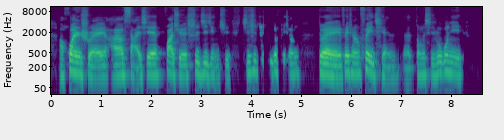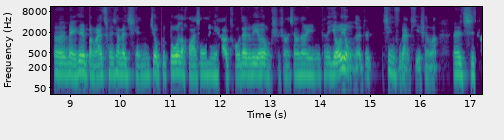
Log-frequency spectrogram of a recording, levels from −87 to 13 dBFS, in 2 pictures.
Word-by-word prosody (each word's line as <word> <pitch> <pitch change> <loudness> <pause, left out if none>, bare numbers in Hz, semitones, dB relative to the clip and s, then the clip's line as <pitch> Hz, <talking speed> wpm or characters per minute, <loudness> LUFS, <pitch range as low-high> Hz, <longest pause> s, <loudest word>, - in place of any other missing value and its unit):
啊， 115 - -6
换 140 +2 +6
水， 105 -3 +1
还 110 +1 -5
要 115 +1 +3
撒 120 -1 -3
一 - - -2
些 120 +1 +2
化 130 - +3
学 120 -2 0
试 130 +5 -5
剂 130 +1 -3
进 115 -3 -9
去。 110 0 -11 0.2
其 140 - -5
实 150 +1 -5
这 140 - -13
是 - - -24
一 - - -4
个 150 - +4
非 - - -13
常 125 - -4 0.5
对， 120 -5 +7
非 140 +5 +4
常 130 -2 -1
费 150 +1 +3
钱 105 -4 -8
的 90 -1 -11
东 120 0 -7
西。 120 0 -8
如 135 +4 -1
果 145 +1 +1
你， 125 -4 -4 0.4
呃， 130 -1 +1
每 125 -2 0
个 145 - 0
月 145 - +6
本 140 -4 -2
来 110 +2 +1
存 125 +2 -7
下 135 0 -3
来 120 0 +1
钱， 120 -1 -9
就 135 +3 0
不 125 - -9
多 135 +2 +5
的 135 - +4
话， 115 -3 -4
相 120 +2 -6
当 120 - -4
于 - - -8
你 115 -1 -6
还 - - -22
要 120 - 0
投 115 -1 -6
在 125 0 +3
这 120 - -2
个 - - -1
游 125 0 +2
泳 120 -4 0
池 110 - -19
上， 110 -1 -12
相 120 +2 -5
当 120 -1 -2
于 120 -1 -5
你 115 0 -13
可 120 - -18
能 130 0 -6
游 130 +1 +6
泳 185 - +5
的 - - -6
这 120 -1 -11 0.3
幸 145 -5 -8
福 115 - -13
感 - - -5
提 - - -12
升 - - -12
了。 - - -10 0.3
但 130 - -2
是 125 - +1
其 125 +1 -4
它 - - -8
120 Hz, 285 characters per minute, -23 LUFS, 115-130 Hz, 0.5 s, 对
